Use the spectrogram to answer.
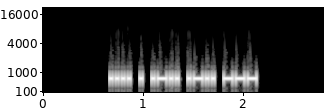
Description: Morse code, heard as a keyed tone, about 40 wpm, 700 Hz. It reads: HELLO
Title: Sentences from Top 1100 Words - New Word Drill Alt - 40wpm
